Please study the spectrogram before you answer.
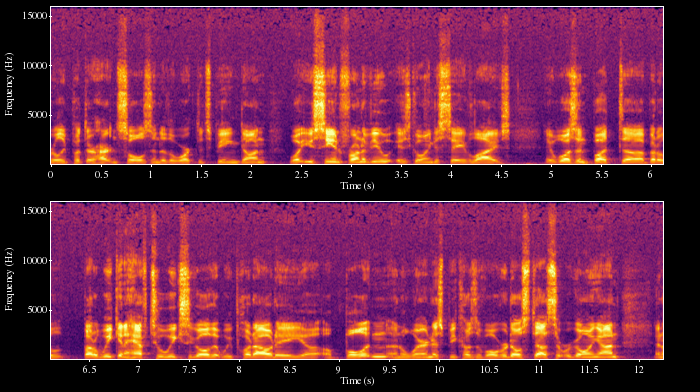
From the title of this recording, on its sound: Erie County Sheriff's Office press conference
